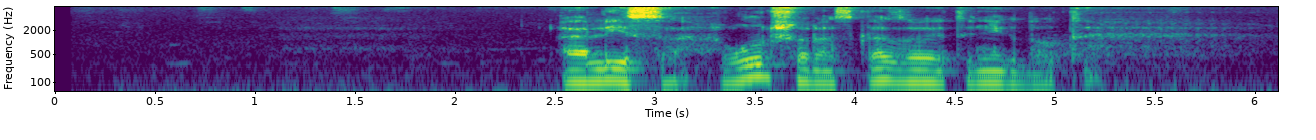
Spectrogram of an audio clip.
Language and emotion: Russian, sad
